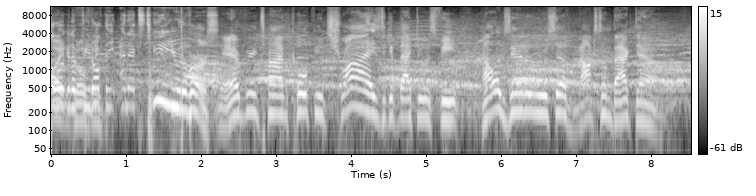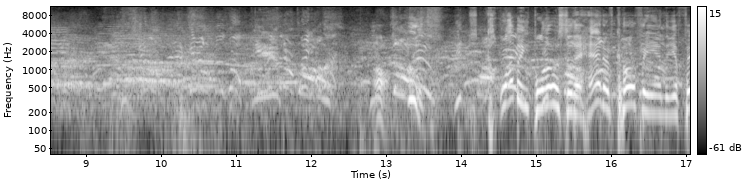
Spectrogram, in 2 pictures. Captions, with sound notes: >> KEEP GOING, KOFI. >> NOW LOOKING TO FEED OFF THE NXT UNIVERSE. >> EVERY TIME KOFI TRIES TO GET BACK TO HIS FEET, ALEXANDER RUSEV KNOCKS HIM BACK DOWN. >> [CROWD CHEERING] >> GET HIM OFF, MAN. THAT'S ENOUGH. BREAK. ONE... >> ...TWO... >> CLUBBING BLOWS TO THE HEAD OF KOFI AND THE OFFICIAL FINALLY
